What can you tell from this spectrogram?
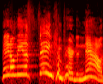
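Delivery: Paul bursting with joy; a joyous shout of testimony; fervent Paul. Retold or imitated. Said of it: "Paul's testimony was".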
